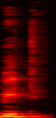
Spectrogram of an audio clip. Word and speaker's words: beet: और देखिए आपको BEAT, देखिए आपको सेम साउंड प्रोनाउंसिएशन देखिए दोनों सेम लग रहा है ना, BEET बीट है, यहाँ देखिए BEAT बीट है।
